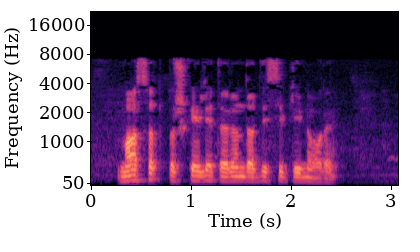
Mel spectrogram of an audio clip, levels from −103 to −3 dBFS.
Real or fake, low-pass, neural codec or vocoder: real; 7.2 kHz; none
